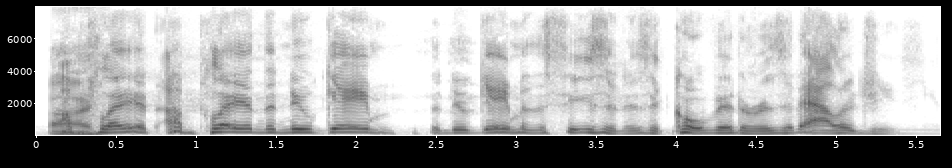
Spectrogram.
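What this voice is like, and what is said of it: Sick, croaky old-lady-like voice. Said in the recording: “you sound like an old lady today. You're a little bit under the weather”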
